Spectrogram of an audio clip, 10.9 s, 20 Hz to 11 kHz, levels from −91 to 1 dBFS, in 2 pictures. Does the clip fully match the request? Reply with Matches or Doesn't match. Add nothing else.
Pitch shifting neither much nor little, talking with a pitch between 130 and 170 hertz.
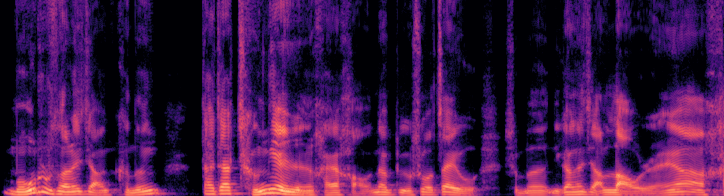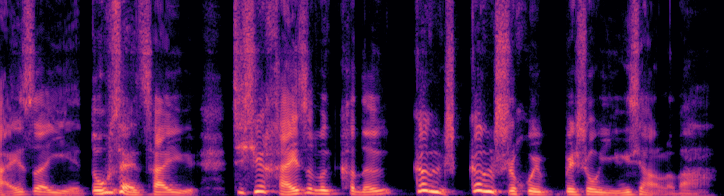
Doesn't match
